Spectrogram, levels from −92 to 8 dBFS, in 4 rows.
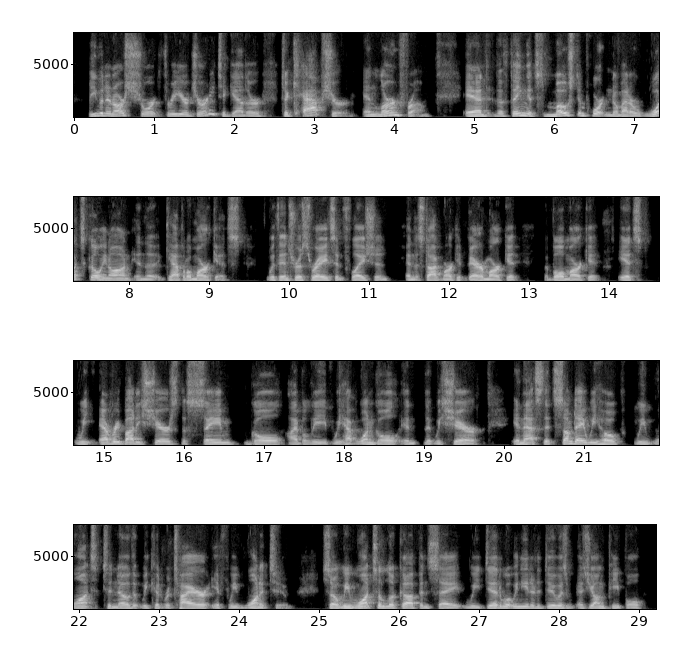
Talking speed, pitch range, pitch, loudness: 195 wpm, 105-135 Hz, 115 Hz, -20 LUFS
